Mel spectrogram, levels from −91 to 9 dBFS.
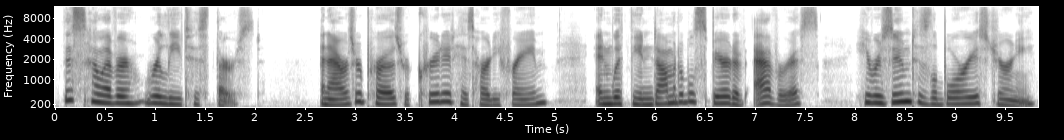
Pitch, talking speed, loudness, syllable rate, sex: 215 Hz, 145 wpm, -20 LUFS, 5.7 syllables/s, female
